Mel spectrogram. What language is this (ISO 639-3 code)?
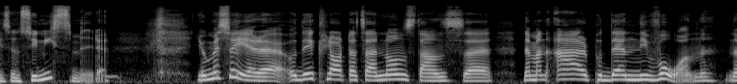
swe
